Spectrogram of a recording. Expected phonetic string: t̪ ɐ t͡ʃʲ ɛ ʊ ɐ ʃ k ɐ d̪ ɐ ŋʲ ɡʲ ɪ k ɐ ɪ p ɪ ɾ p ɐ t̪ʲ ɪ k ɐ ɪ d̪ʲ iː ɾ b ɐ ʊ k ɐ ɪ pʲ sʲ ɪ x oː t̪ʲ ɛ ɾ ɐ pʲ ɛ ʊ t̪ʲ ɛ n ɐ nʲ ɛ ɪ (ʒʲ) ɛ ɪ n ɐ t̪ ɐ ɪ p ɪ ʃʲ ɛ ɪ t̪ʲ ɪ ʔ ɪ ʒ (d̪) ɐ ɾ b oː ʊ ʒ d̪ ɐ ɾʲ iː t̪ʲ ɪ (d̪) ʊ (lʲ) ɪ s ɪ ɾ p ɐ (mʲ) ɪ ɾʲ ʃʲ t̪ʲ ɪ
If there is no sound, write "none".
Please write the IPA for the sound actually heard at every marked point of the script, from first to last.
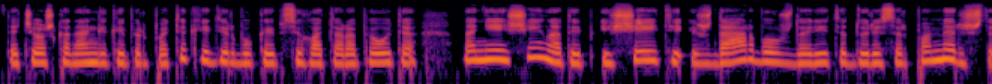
ʃʲ, d̪, d̪, ɾʲ, mʲ

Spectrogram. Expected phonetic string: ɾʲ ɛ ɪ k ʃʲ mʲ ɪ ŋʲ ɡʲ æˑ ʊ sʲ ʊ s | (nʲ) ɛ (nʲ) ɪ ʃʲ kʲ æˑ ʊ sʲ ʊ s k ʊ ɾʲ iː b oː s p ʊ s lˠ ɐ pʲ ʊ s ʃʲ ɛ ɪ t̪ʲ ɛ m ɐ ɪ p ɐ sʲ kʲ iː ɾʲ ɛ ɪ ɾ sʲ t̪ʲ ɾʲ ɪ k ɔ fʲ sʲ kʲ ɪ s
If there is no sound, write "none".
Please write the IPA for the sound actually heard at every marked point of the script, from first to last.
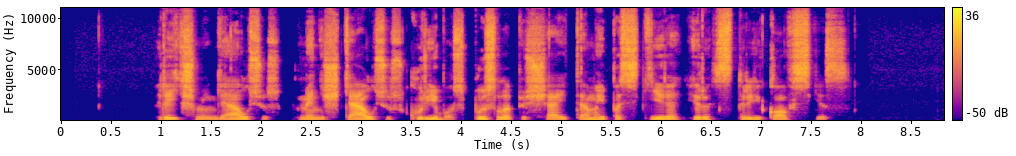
mʲ, nʲ

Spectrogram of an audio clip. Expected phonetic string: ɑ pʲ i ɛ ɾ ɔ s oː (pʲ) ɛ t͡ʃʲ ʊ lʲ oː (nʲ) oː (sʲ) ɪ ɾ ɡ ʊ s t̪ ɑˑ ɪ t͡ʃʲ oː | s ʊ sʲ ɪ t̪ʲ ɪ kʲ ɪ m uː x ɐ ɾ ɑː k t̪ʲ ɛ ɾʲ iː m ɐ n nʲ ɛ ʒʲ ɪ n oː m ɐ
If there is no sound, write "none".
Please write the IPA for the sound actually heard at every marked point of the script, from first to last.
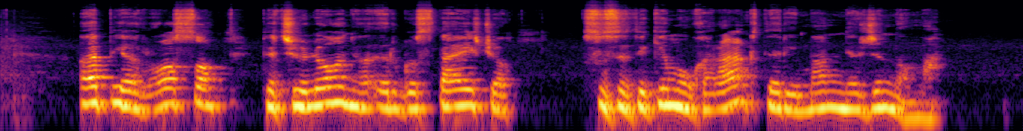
pʲ, nʲ, none

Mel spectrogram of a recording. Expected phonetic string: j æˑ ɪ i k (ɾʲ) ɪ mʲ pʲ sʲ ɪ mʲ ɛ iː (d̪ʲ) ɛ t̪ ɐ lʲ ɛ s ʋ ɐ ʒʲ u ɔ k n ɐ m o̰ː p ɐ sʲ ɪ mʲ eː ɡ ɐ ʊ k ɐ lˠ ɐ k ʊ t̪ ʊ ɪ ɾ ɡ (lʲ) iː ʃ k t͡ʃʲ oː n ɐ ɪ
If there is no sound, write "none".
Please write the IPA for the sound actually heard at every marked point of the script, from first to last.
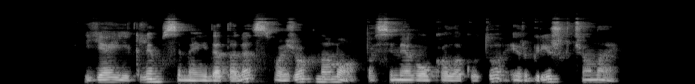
lʲ, d̪ʲ, ɾʲ

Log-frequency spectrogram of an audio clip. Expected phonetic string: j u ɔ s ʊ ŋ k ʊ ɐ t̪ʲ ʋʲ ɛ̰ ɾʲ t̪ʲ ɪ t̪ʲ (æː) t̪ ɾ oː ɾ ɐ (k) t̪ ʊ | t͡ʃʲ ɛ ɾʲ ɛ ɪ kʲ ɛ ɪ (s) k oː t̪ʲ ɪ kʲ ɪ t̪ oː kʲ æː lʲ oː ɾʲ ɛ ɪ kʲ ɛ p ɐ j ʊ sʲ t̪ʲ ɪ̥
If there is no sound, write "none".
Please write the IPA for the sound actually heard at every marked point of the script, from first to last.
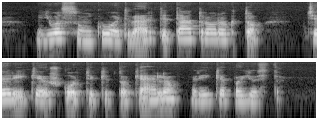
æː, k, ʃ

